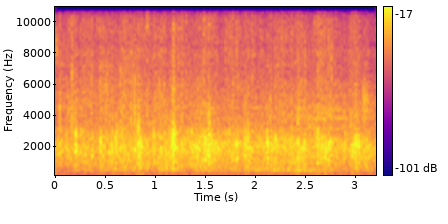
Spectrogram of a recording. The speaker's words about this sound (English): Give her the best clap offering. You can do better than that for Jesus. Come on, church. You can do better than that for Jesus. Come on, clap hands for Jesus.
